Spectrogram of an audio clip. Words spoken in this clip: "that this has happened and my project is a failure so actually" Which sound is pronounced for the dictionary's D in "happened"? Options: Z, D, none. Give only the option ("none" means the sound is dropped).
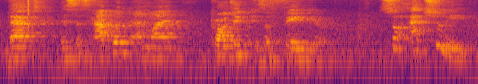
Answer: D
